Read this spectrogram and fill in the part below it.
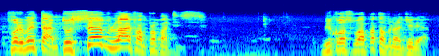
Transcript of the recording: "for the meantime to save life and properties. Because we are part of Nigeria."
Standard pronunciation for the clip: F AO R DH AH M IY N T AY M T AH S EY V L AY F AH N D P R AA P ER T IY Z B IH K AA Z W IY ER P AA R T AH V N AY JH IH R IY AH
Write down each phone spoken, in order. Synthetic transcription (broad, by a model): F AO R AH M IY N T AY M T AH S EY V L AY F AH N P R AA P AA T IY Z B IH K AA S W IY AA P AA T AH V N AY JH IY R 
